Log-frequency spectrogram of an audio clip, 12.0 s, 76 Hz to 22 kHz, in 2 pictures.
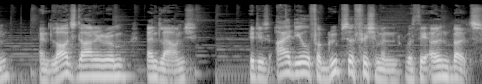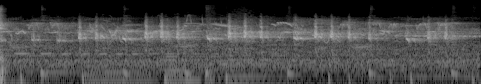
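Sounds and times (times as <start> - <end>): faint music: 0.0 - 12.0
wild birds chirping: 0.0 - 12.0.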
